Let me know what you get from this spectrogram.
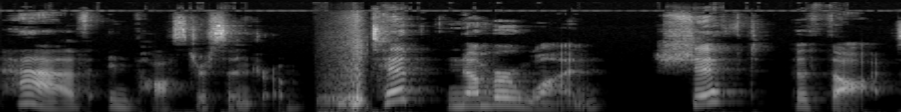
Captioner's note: frame whooshes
